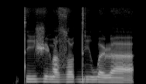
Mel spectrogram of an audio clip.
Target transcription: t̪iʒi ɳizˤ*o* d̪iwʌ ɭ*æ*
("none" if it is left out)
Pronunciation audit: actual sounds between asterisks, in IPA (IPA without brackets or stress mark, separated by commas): u, a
